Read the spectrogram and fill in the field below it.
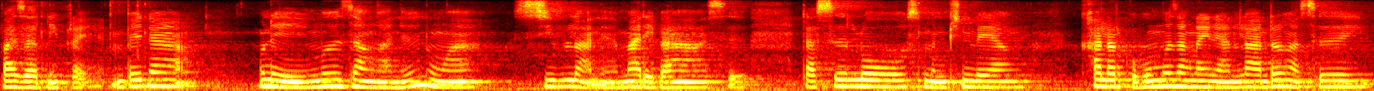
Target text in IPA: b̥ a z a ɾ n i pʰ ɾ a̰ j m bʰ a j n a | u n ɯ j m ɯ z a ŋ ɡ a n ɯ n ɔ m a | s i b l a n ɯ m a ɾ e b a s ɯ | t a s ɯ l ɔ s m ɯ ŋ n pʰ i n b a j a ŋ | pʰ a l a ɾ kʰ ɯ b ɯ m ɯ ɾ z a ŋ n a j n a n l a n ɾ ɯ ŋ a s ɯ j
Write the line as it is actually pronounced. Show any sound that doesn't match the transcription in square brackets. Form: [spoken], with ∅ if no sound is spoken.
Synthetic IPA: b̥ a z a ɾ n i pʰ ɾ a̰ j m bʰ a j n a | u n ɯ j m ɯ z a ŋ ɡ a n ɯ n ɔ [ŋ] a | s i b l a n ɯ m a ɾ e b a s ɯ | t a s ɯ l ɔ s m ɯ [∅] n pʰ i n b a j a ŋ | [kʰ] a l a ɾ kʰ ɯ b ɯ m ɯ [∅] z a ŋ n a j n a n l a n ɾ ɯ ŋ a s ɯ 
